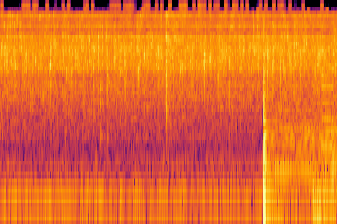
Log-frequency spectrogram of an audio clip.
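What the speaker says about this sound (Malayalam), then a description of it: "എണ്ണ ഒന്ന് ചൂടായി കഴിഞ്ഞാൽ ഓരോന്നായി പൊരിച്ചെടുക്കാം" Prawns for a Kerala-style prawn roast frying in hot oil in a pan, giving a steady close hiss with a sharp clack and fresh sizzle burst near the end.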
